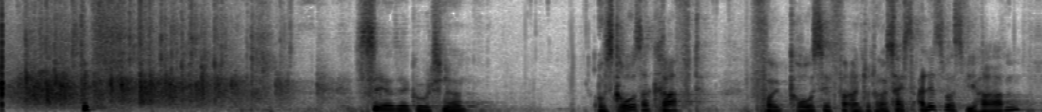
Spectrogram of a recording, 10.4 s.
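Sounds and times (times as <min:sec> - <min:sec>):
audience applause: 0:00.0 - 0:03.6
speech: 0:00.9 - 0:01.2, 0:03.8 - 0:04.8, 0:06.0 - 0:10.4.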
